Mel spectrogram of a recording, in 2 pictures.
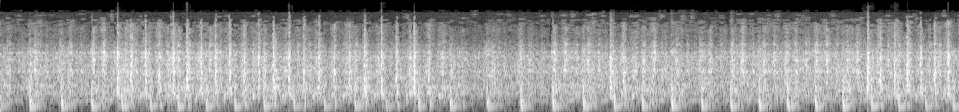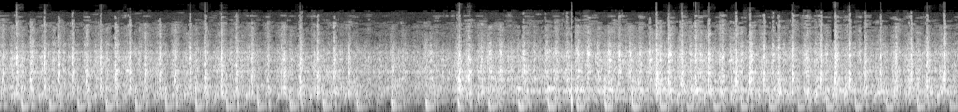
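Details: Dnepr motorcycle engine: hard even knock about six beats a second, rising and falling; intermittent, power drops and carburetor spits fuel when present, disappears before stalling or at high rpm; source not found.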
